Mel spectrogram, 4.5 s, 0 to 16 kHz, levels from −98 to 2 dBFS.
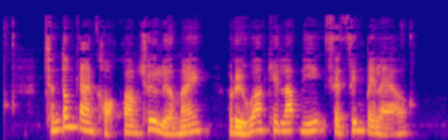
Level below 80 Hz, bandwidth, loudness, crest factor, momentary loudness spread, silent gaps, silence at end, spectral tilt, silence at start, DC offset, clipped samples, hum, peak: -60 dBFS; 11.5 kHz; -19 LUFS; 18 dB; 9 LU; none; 0.35 s; -7 dB/octave; 0.45 s; under 0.1%; under 0.1%; none; -2 dBFS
